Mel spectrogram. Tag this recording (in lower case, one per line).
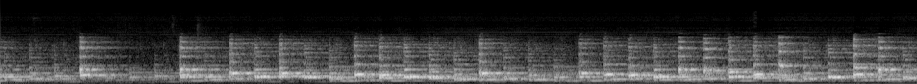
music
